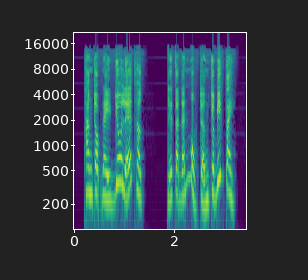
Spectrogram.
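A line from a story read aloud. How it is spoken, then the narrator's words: Angry shout. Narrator (Vietnamese): Dương Chí tức mình mà quát lên rằng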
